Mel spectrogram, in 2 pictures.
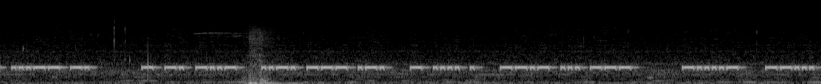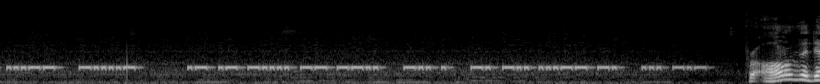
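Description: A steady Morse code tone beeps in quick bursts through a radio.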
